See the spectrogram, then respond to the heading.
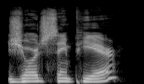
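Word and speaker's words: Georges St-Pierre: His first name is Georges. I know I'm saying that wrong. – Yeah. I guess it's probably like George. – It is George St. Pierre.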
